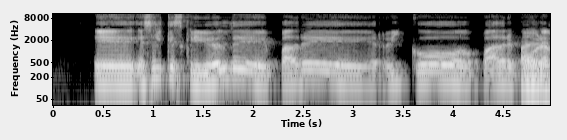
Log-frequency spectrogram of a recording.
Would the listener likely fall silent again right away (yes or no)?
no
